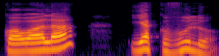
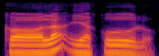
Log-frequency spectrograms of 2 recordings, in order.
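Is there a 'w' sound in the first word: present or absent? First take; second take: present; absent. First: A 'w' sound is pronounced inside each word. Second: The 'w' sound is dropped, leaving long vowels. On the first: This is the underlying original form. The speaker calls it wrong. "সেটা পড়া কঠিন, ওইভাবে পড়া যায় না।" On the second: This is the simplified form actually used. The speaker calls it right. "তখন আমরা সহজ করলাম।"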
